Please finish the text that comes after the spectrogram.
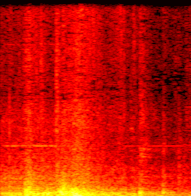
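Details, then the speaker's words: Tractor backing fully under trailer during coupling: one heavy low clunk as the fifth wheel jaws lock onto the kingpin; sounds bad but is the normal coupling sound. "Sounds bad, but that's how it sounds. Now finally, once you're coupled, both sides is good."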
